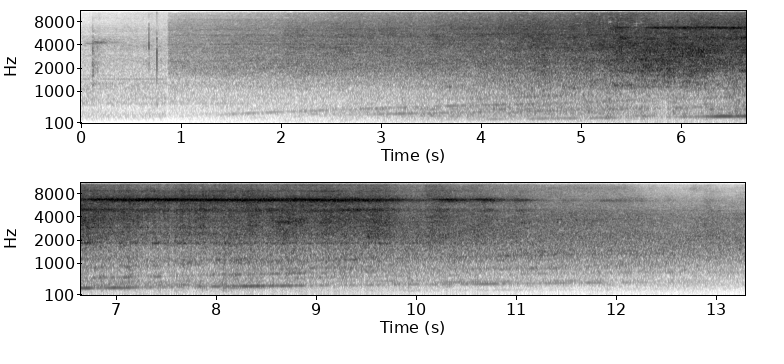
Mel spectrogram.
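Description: Electric train passing: the noise builds, is loudest in the middle with a high steady whine, then fades, while the motor hum rises steadily in pitch.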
